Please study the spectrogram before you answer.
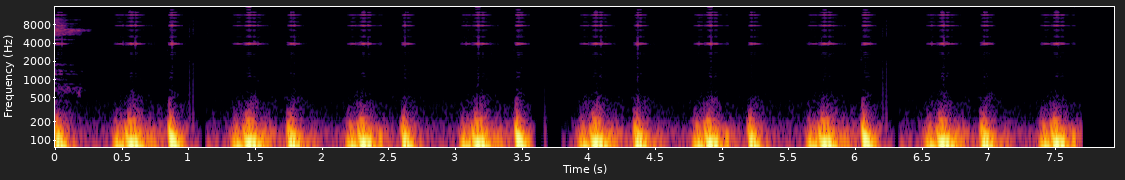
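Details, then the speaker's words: Teaching audio of an S4 heart sound: regular heartbeat about 69 a minute with an extra soft low sound just before S1, much closer to S1 than to S2. "remember the s4 component will be much closer to s1 than it is to s2"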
